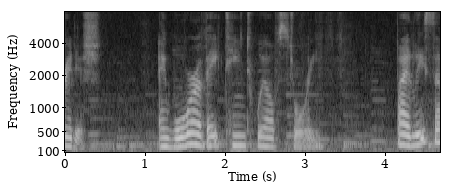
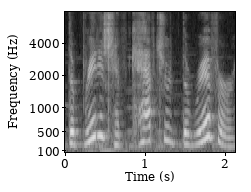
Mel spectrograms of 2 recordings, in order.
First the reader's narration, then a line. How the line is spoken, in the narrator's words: cried through the door of his father's shop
